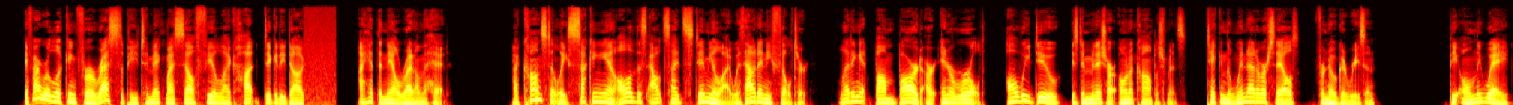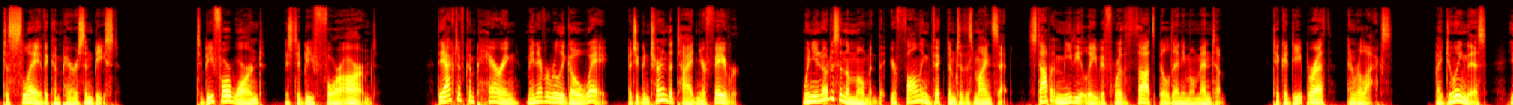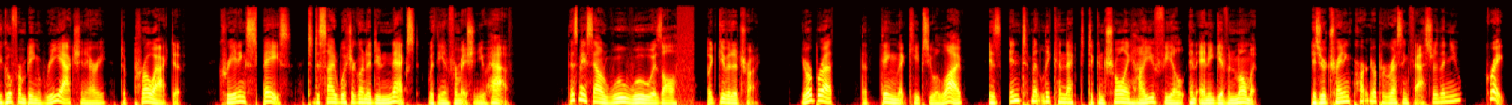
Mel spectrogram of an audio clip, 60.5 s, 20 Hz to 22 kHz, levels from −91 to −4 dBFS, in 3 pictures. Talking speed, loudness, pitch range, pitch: 185 wpm, -18 LUFS, 110-145 Hz, 120 Hz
